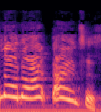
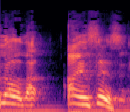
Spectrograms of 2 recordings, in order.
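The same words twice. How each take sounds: First: Even higher, squeakier insisting; higher polite insist. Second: High, mock-polite insisting; insisting politely. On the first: Retold or imitated. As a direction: push the politeness way up. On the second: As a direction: playfully overdo the politeness. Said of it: "I was like".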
